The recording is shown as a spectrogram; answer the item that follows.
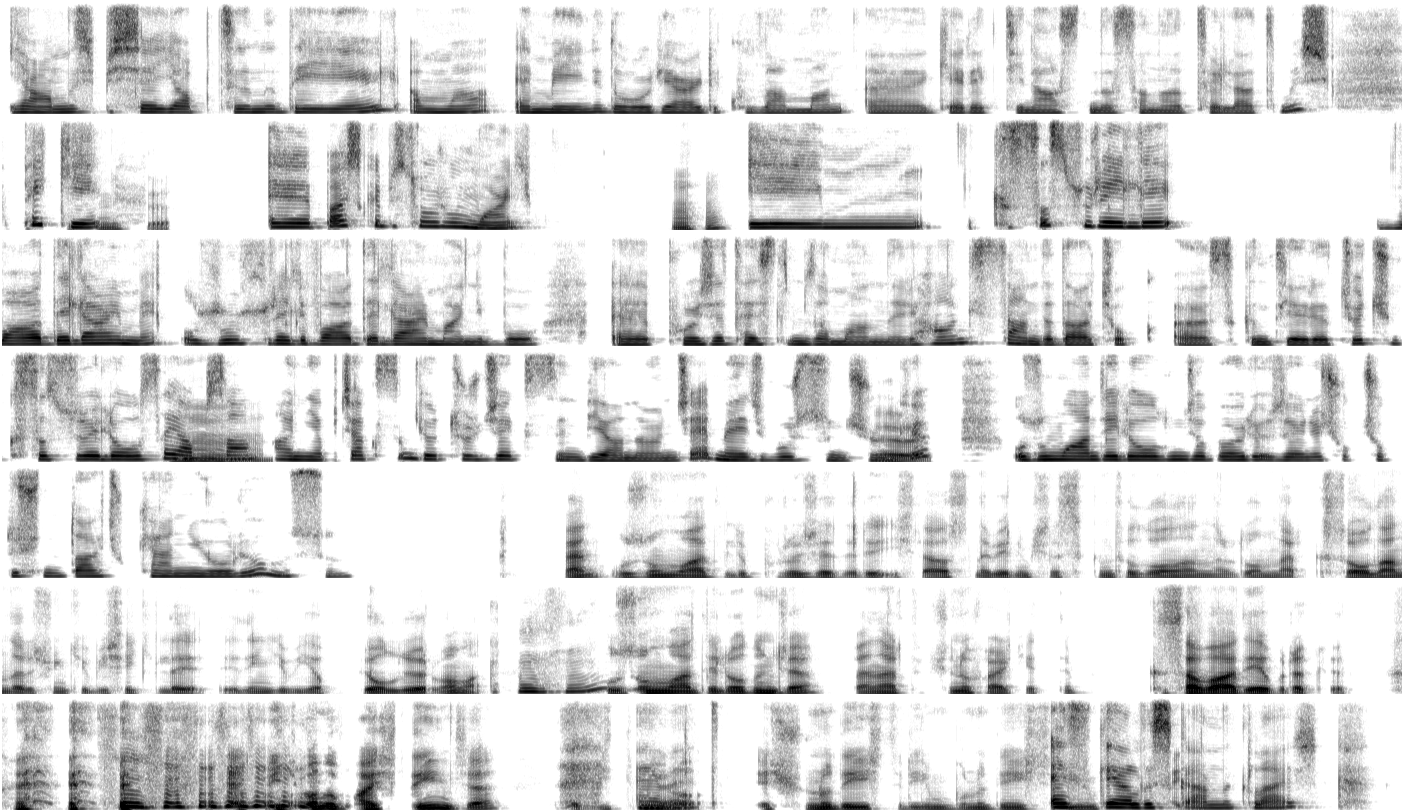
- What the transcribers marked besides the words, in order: other background noise; tapping; chuckle
- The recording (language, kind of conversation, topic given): Turkish, podcast, Mükemmeliyetçilik üretkenliği nasıl etkiler ve bunun üstesinden nasıl gelinebilir?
